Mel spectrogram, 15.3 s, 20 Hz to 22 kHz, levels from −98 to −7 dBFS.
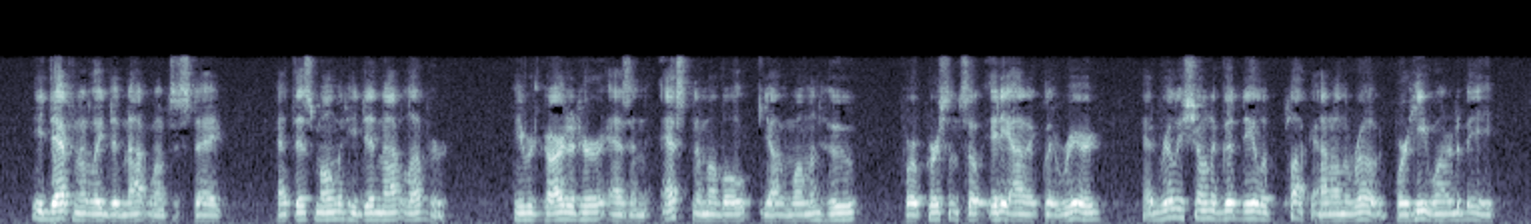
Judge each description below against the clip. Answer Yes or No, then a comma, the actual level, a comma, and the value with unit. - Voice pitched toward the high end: No, low, 115 Hz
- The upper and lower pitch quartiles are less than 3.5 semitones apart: No, average, 3.9 semitones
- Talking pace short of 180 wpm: No, average, 185 wpm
